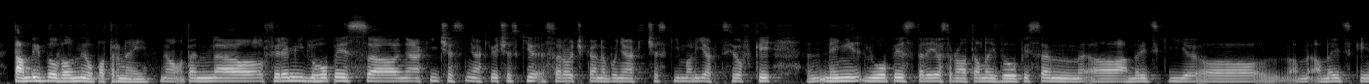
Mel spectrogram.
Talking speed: 120 wpm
